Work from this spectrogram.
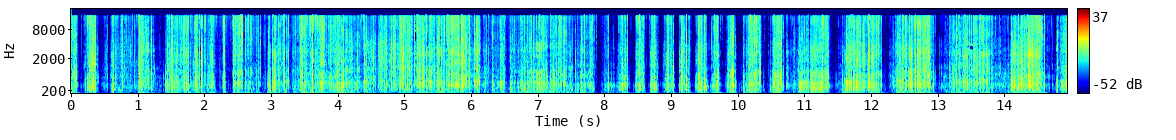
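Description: A flat rectangular blue scrubber sponge, with a glittery woven mesh cover over a soft foam core, lies on a surface, held by fingertips while the tip of a thin metal ear pick scratches across it. The result is a dense, rapid, scratchy crackle centered in the midrange, coming in quick bursts separated by brief silent gaps.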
